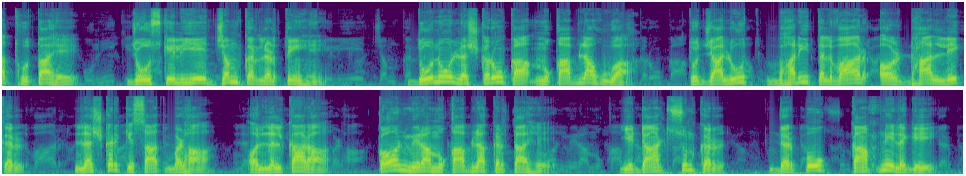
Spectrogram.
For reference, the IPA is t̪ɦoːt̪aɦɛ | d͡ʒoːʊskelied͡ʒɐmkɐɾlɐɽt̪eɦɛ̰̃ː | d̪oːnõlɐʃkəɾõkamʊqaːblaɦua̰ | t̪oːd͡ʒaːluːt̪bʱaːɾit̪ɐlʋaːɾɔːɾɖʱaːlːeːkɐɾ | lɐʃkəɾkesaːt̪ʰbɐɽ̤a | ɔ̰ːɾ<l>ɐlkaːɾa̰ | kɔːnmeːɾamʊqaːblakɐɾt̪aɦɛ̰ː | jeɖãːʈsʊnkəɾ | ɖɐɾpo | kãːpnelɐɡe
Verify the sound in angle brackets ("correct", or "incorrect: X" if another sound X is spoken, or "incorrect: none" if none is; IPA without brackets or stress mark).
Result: correct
